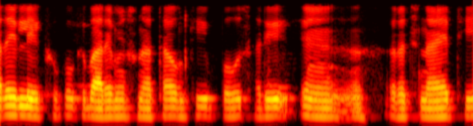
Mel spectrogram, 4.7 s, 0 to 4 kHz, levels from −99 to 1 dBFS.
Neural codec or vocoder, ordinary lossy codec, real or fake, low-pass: none; none; real; 3.6 kHz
